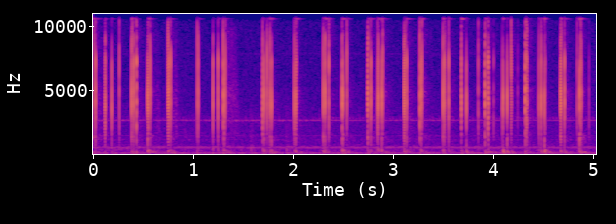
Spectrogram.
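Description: Long nails tap and scratch the glossy surface of a small, hollow, rainbow-glazed ceramic shot glass before it is lifted. About 27 sharp, bright clicks land in a quick, uneven rhythm, each dying almost instantly, over a faint steady hum.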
